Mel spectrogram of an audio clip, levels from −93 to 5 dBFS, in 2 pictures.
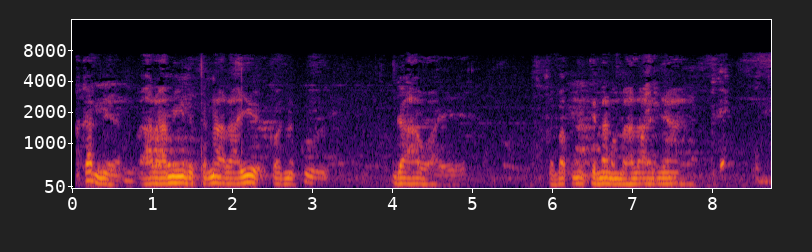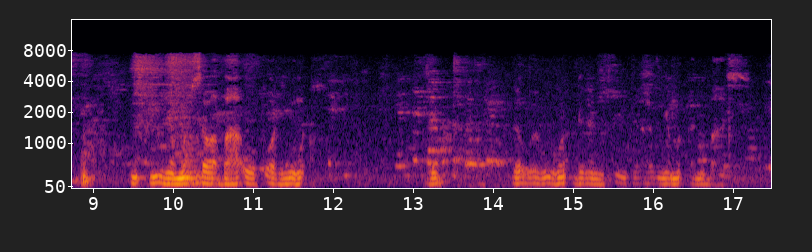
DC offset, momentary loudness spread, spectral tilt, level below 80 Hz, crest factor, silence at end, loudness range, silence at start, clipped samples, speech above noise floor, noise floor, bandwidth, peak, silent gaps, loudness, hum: under 0.1%; 20 LU; -7 dB/octave; -58 dBFS; 18 dB; 0 s; 9 LU; 0.05 s; under 0.1%; 29 dB; -55 dBFS; 7.8 kHz; -8 dBFS; none; -27 LUFS; none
